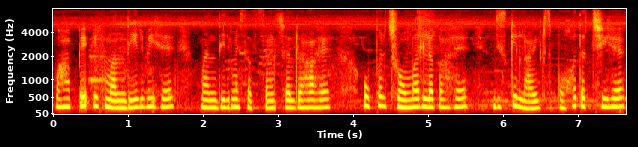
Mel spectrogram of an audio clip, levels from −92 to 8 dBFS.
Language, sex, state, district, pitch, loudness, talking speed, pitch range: Hindi, female, Odisha, Sambalpur, 225 Hz, -16 LUFS, 165 wpm, 215-240 Hz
